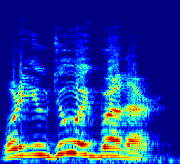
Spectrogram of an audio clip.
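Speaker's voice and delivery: high, loud bewildered warrior; confused brute. Acted. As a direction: shout it in confused alarm. GM voices charmed Dragonborn.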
